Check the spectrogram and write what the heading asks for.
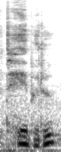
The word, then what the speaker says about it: Teberu: Ça vient de table, qui en katakana sera prononcé Teberu. Et du coup, ça s'appelle Teberu parce que c'est une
